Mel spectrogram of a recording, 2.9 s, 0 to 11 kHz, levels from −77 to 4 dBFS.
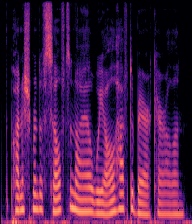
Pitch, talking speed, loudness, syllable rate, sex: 180 Hz, 230 wpm, -15 LUFS, 6.5 syllables/s, female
